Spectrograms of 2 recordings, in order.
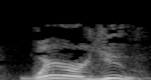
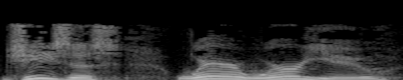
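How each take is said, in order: First: You lifted higher and louder; Jesus turning it back on Martha, you stressed. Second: Where were you asked slowly; Martha's slow question to Jesus. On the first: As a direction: punch the word you. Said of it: "Jesus turns it around and says". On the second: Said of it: "Martha comes to Jesus asking". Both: Acted.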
